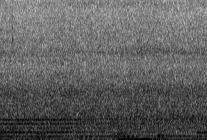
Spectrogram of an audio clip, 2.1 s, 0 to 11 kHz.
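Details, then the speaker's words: Custom BMW E91 M3 wagon panoramic sunroof: an even motor whir for about two seconds, then a clean stop with no grinding or popping, so it slides smoothly. "it actually is so smooth I'm not hearing any weird grinding or popping sounds that is the biggest issue"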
